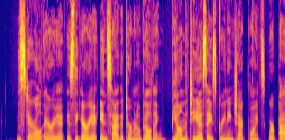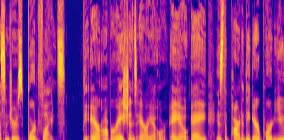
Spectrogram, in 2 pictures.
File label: Air Security Natural Instructional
